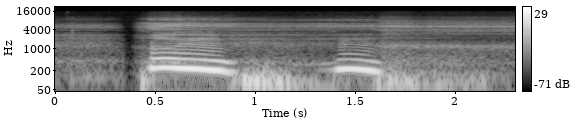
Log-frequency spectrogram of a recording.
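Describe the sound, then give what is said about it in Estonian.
A big, voiced yawn: a loud drawn-out tone that slides downward in pitch, followed by a second, shorter falling sound and a breathy exhale. “Wow, see oli väga haige haigutus.”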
